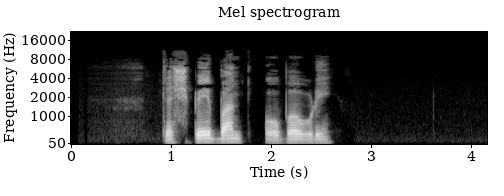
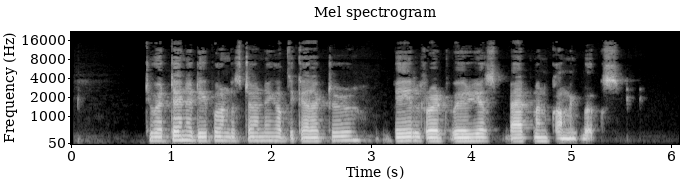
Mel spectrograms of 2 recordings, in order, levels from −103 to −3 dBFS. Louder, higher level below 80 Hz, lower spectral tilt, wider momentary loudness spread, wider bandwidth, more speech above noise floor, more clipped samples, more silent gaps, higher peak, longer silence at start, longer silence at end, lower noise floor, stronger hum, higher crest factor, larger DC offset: about the same, -20 LUFS vs -21 LUFS; first, -54 dBFS vs -60 dBFS; about the same, -5.5 dB/octave vs -5.5 dB/octave; first, 11 LU vs 7 LU; second, 8.6 kHz vs 15.5 kHz; first, 63 dB vs 49 dB; neither; neither; about the same, -2 dBFS vs -2 dBFS; first, 0.9 s vs 0.75 s; first, 1.6 s vs 0.6 s; first, -83 dBFS vs -69 dBFS; neither; about the same, 22 dB vs 18 dB; neither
